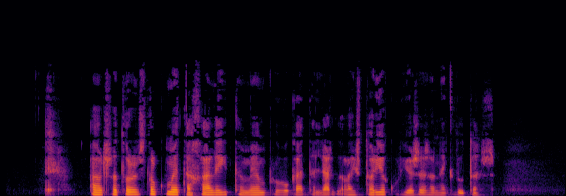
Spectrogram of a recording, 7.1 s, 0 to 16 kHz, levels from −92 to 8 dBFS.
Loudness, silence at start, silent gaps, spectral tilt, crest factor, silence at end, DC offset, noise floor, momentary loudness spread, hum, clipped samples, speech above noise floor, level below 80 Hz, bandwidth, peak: -28 LUFS; 0.55 s; none; -6.5 dB/octave; 22 dB; 0.9 s; under 0.1%; -70 dBFS; 15 LU; none; under 0.1%; 43 dB; -74 dBFS; 10.5 kHz; -6 dBFS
